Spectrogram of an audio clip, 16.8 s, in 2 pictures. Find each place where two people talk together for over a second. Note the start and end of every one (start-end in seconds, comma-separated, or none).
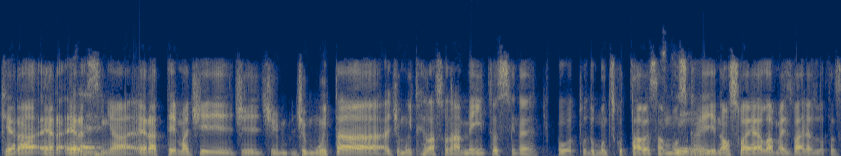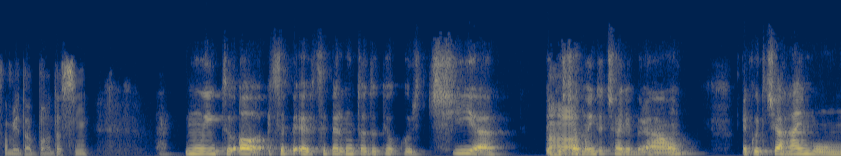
none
